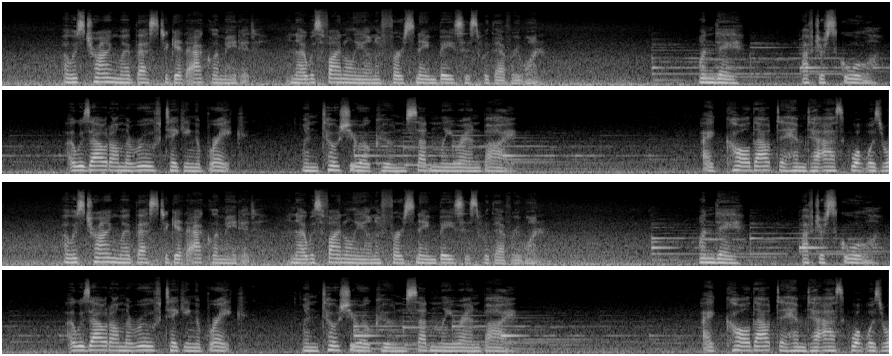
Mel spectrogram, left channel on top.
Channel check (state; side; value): normal; both; correlation 0.83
